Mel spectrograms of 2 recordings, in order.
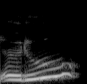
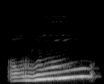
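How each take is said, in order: First: The r sound is light and thin. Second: The r sound is heavy and full. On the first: The speaker calls it wrong. "Saying ru is light" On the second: The speaker calls it right. "Ru is heavy"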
